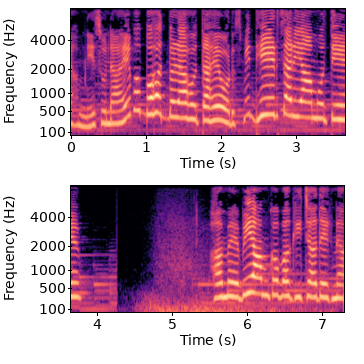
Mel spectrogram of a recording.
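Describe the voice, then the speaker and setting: A woman's voice: extremely high pitch, a bit bright. A woman voicing a whiny little girl who craves mangoes, pleading and insistent, in a cartoon dub. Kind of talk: cartoon dubbing.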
